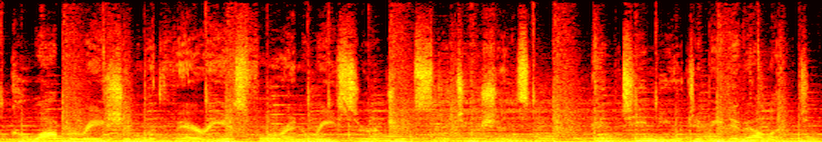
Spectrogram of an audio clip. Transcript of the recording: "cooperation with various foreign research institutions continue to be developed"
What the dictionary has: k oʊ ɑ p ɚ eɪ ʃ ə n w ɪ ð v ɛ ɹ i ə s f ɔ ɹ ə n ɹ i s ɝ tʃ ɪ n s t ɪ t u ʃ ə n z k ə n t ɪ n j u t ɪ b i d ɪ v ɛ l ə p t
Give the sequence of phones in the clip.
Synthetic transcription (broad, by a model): k oʊ ɑ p ɚ eɪ ʃ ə n w ɪ ð v ɛ ɹ i ə s f ɔ ɹ ə n ɹ i s ɝ tʃ ɪ n s t ɪ t u ʃ ə n z k ə n t ɪ n j u t ɪ b i d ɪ v ɛ l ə p t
